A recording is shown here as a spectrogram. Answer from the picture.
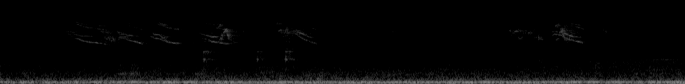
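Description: Small songbird chirping in two quick runs of short, high, falling notes, the first from under a second in to about three seconds, the second around five to six seconds, over a steady low hum.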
